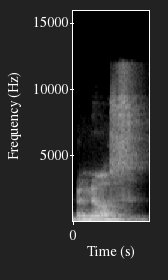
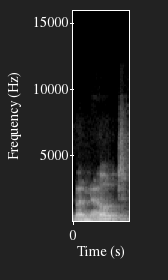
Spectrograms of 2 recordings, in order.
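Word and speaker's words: Bnot: but a leader in Benos Zion. We might pronounce it Benot, meaning daughters of Zion, a women's party that developed from from a Women's Commission of the Jewish National Fund.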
